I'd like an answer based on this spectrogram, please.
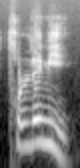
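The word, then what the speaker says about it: Ptolemy: 그 이게 이름이 너무 기니까 발음하다가 포톨레오스를 줄여 갖고 포톨레미 이렇게도 발음을 하는데 이게 영미권으로 넘어가면서 앞에 푸가 날아가 버렸어요. 톨레미.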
